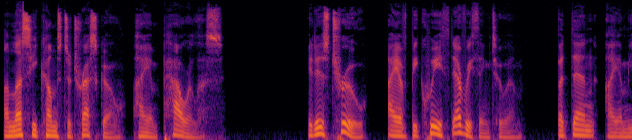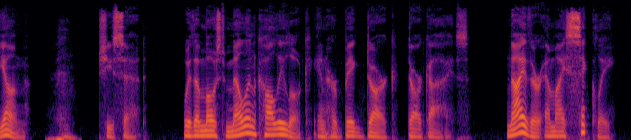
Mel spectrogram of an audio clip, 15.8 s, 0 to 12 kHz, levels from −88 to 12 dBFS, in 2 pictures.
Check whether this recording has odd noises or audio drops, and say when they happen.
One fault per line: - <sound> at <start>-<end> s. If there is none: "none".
- breath at 8.5-8.9 s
